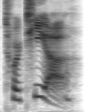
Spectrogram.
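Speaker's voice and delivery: "Tortilla" with the double L said as Y; corrected pronunciation. Shown as a demonstration. Streamer practising double L as Y, corrected pronunciation of "Tortilla". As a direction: say "Tortilla" as tor-tee-ya. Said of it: "Double L equals Y".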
